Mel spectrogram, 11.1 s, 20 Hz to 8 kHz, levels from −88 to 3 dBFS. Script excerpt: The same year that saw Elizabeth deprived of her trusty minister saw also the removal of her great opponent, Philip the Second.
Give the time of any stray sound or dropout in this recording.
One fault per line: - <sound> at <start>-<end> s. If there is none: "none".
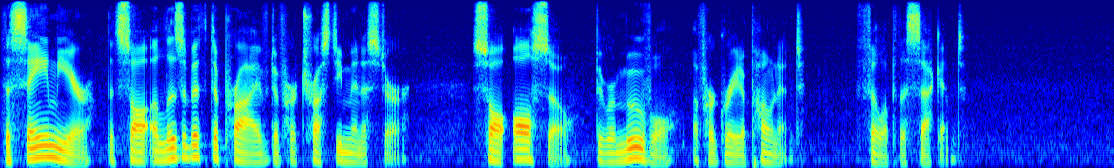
none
